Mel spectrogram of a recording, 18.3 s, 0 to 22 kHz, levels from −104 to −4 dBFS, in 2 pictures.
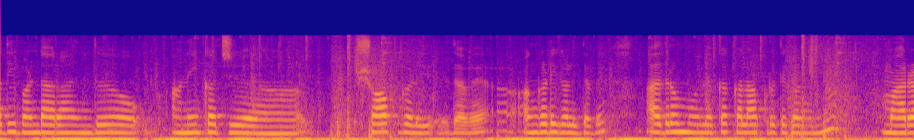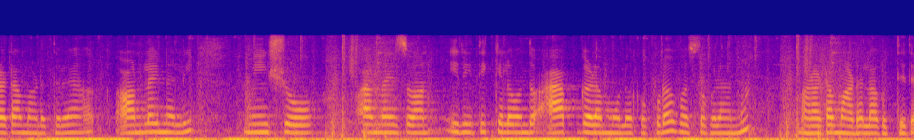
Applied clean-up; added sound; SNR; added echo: none; Livestock, farm animals, working animals; -4 dB; none.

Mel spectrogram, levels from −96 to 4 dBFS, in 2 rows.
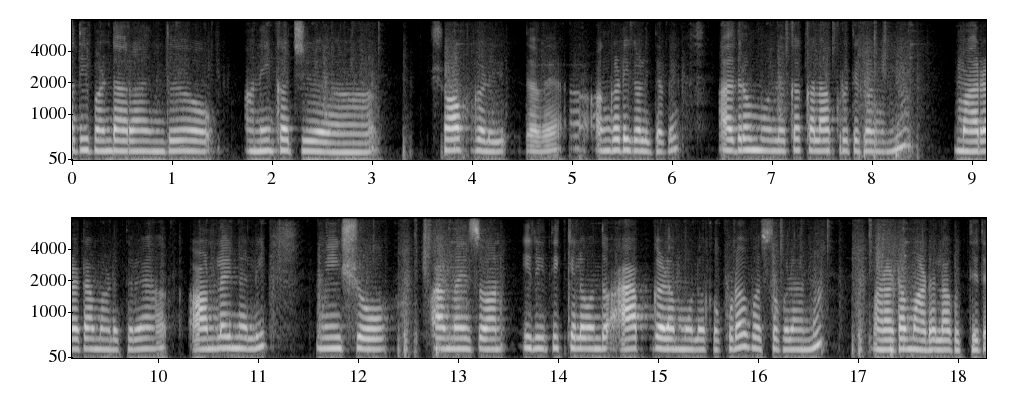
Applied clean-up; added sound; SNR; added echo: neural mask model RNNoise.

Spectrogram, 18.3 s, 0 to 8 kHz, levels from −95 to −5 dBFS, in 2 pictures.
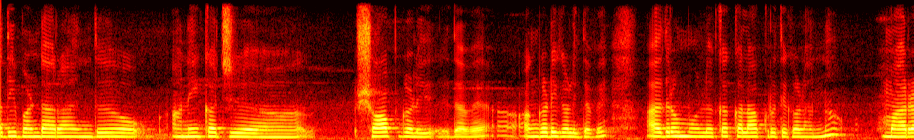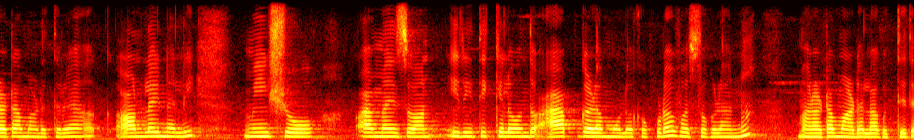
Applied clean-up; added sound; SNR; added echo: none; none; none; none.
